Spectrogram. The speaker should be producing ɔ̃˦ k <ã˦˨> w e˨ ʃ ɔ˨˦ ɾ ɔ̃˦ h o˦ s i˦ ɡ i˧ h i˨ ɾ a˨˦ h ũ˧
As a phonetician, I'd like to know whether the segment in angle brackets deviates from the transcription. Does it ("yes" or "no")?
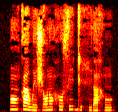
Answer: yes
